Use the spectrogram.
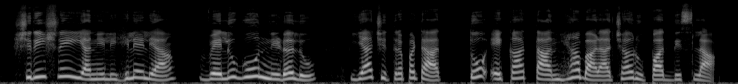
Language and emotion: Marathi, neutral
